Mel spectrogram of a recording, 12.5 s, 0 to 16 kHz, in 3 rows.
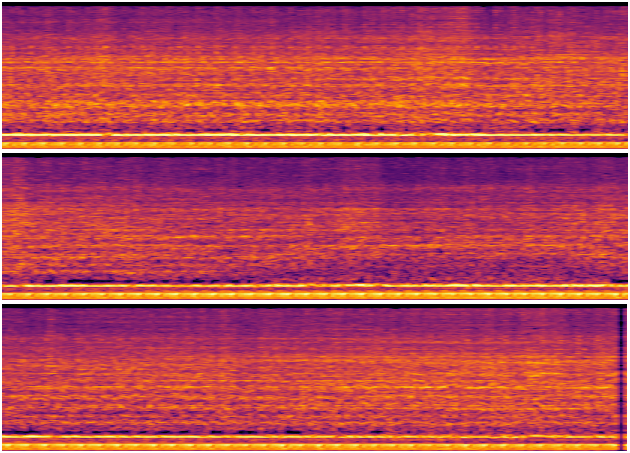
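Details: Nissan SR20DET engine at idle: even idle with a steady mid tone and a light repeating tick about three per second; strange noise, cause unclear.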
